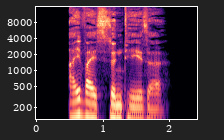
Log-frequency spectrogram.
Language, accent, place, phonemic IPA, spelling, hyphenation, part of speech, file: German, Germany, Berlin, /ˈaɪ̯vaɪ̯s.zʏnˌteːzə/, Eiweißsynthese, Ei‧weiß‧syn‧the‧se, noun, De-Eiweißsynthese.ogg
- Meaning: protein synthesis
